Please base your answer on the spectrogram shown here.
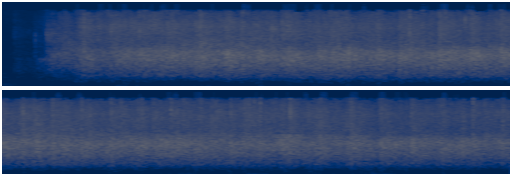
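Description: Sustained audience applause welcoming Senator Gary Hart to a talk, rising quickly from quiet into a dense, even clapping that holds steady throughout.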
